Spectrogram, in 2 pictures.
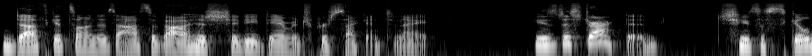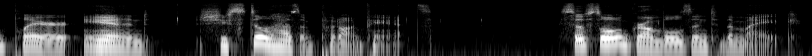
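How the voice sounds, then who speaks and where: Creaky-voiced woman narrating a story. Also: fairly low pitch, animated, unhurried. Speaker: audiobook narrator. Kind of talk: expressive scripted fan fiction narration.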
